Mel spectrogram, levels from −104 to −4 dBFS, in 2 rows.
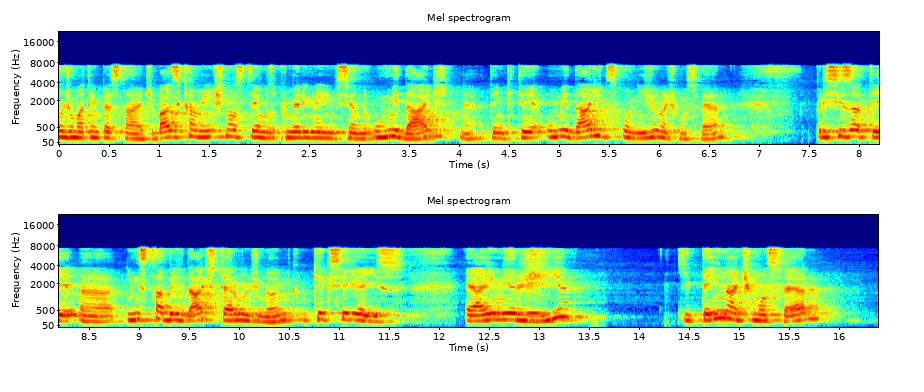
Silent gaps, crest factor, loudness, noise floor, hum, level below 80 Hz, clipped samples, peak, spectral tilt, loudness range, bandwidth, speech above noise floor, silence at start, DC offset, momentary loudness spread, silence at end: none; 16 dB; -17 LUFS; -60 dBFS; none; -60 dBFS; under 0.1%; 0 dBFS; -5 dB/octave; 2 LU; 7.8 kHz; 43 dB; 0 s; under 0.1%; 12 LU; 0.45 s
